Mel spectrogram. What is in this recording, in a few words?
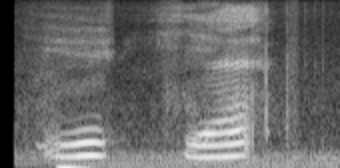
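"rain boots", Mandarin Chinese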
